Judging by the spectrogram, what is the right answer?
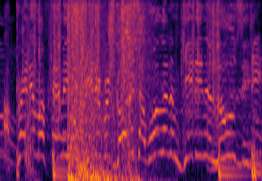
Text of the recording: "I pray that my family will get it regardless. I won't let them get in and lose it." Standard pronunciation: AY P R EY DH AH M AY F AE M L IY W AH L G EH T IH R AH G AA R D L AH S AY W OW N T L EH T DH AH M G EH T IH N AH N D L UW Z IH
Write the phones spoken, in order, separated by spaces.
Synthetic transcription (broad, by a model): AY P R EY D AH M AY F AE M L IY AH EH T IH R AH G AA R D AH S AY W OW N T L EH T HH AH M G EH T IH N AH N L UW Z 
